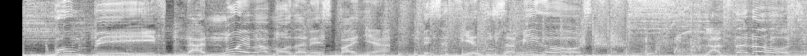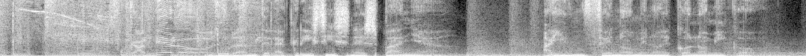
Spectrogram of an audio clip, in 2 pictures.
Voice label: Spanish Commercials

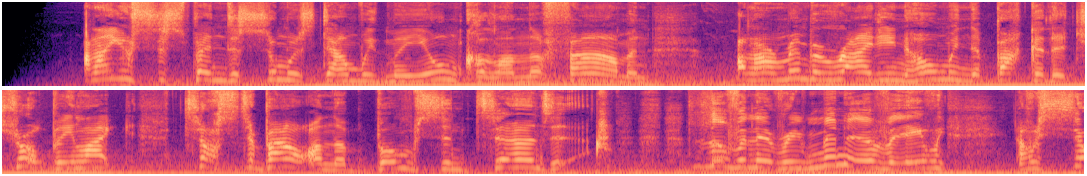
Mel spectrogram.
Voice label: Game Voices British Accents

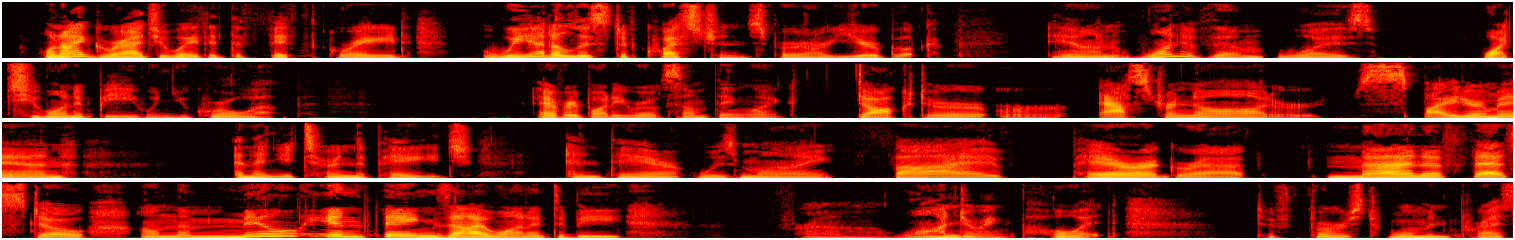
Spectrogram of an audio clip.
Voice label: American Accent; My Name Is Rachel Corrie

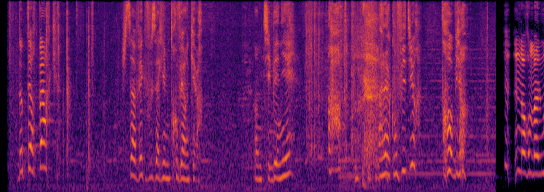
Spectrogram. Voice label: French Children

